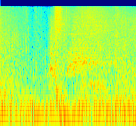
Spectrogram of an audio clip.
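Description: A blade strikes with a sharp hit.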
